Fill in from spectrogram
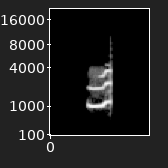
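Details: Tawny owl pair breeding in a nest box at De Mortel, 22 February 2021, with the male bringing prey. One short, harsh call holds steady, then turns upward and stops abruptly.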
